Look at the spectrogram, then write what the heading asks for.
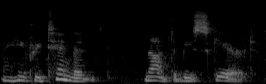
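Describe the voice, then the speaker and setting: A woman storyteller reading a storybook aloud expressively, with dramatic, suspenseful pauses. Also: sits low, steady tone, gravelly, low-quality recording.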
